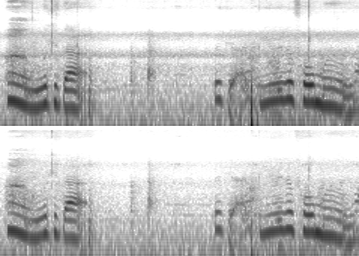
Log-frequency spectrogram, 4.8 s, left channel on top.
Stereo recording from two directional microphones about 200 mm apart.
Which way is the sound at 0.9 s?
25° left (ahead or behind).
